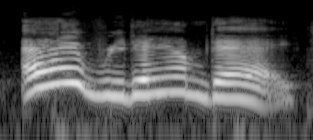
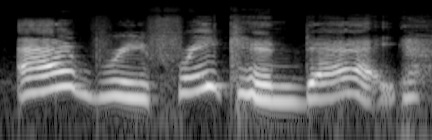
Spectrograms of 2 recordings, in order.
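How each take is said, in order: First: Every damn day with every hit loud; exasperated, hammered repeat; stressed damn. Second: EVERY pushed out loud and slow; slow emphatic complaint; stressed every day. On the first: Repeated emphatic phrase. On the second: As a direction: lean hard on Every freaking day. Emphatic retelling of death threats. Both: Retold or imitated.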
